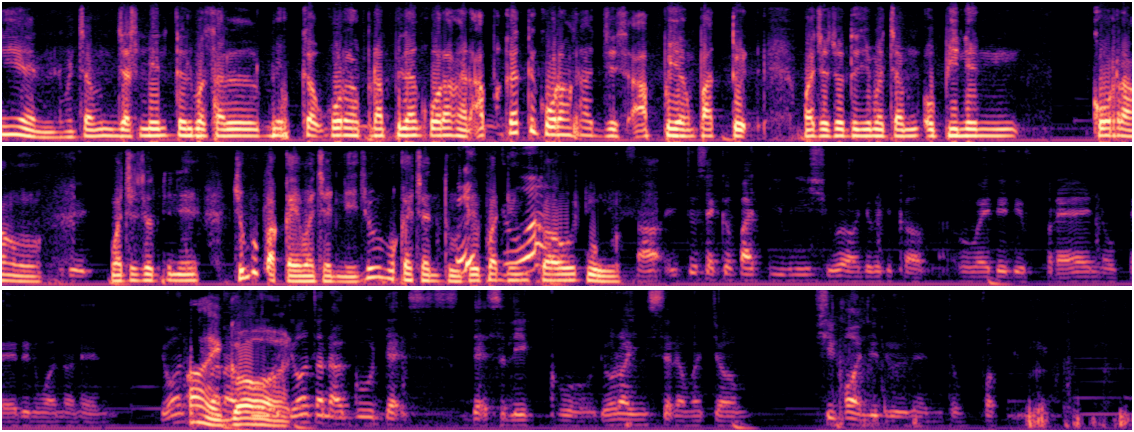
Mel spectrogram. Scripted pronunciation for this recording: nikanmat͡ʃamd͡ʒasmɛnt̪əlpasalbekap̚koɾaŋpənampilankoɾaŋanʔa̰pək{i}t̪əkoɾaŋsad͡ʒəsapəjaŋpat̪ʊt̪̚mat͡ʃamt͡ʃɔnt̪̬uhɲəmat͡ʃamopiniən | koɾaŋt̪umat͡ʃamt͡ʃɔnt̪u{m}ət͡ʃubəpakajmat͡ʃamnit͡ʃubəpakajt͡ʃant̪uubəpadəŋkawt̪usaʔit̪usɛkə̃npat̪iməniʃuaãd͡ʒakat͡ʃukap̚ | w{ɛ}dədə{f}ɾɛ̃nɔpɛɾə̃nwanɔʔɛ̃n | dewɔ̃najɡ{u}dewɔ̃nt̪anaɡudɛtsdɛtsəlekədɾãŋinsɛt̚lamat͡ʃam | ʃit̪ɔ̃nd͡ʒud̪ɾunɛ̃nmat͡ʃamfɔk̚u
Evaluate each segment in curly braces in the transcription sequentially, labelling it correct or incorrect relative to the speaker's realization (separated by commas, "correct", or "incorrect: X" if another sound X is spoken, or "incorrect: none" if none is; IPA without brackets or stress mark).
incorrect: a, incorrect: ɲ, correct, correct, incorrect: ɔ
